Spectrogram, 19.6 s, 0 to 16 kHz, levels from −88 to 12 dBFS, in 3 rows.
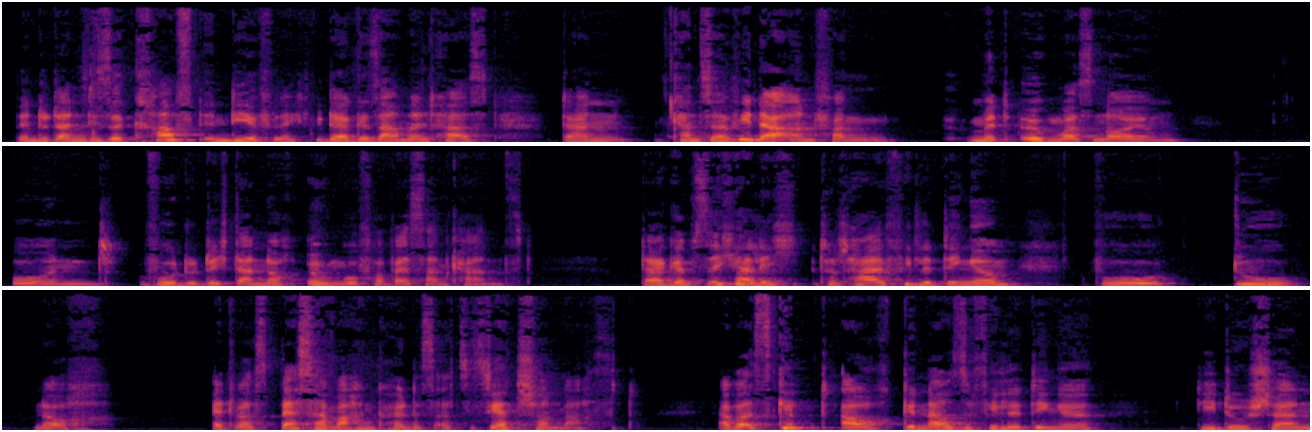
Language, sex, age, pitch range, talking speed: German, female, 10-29, 200-250 Hz, 180 wpm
